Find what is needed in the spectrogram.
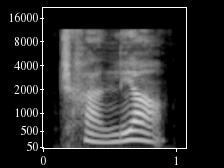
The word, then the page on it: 产量: chǎn liàng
